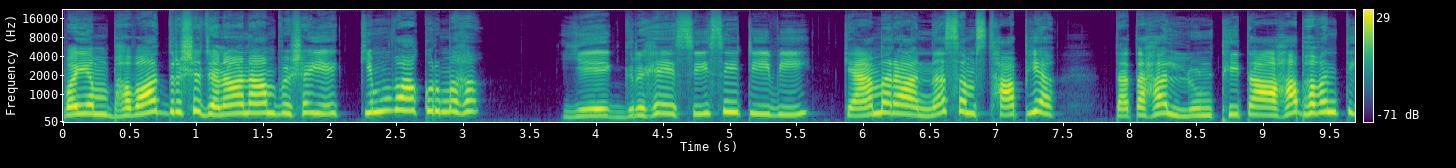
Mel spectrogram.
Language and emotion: Sanskrit, disgusted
